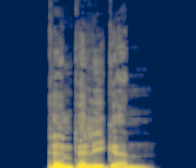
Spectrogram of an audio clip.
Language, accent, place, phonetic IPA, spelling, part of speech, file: German, Germany, Berlin, [ˈpɪmpəlɪɡəm], pimpeligem, adjective, De-pimpeligem.ogg
- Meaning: strong dative masculine/neuter singular of pimpelig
